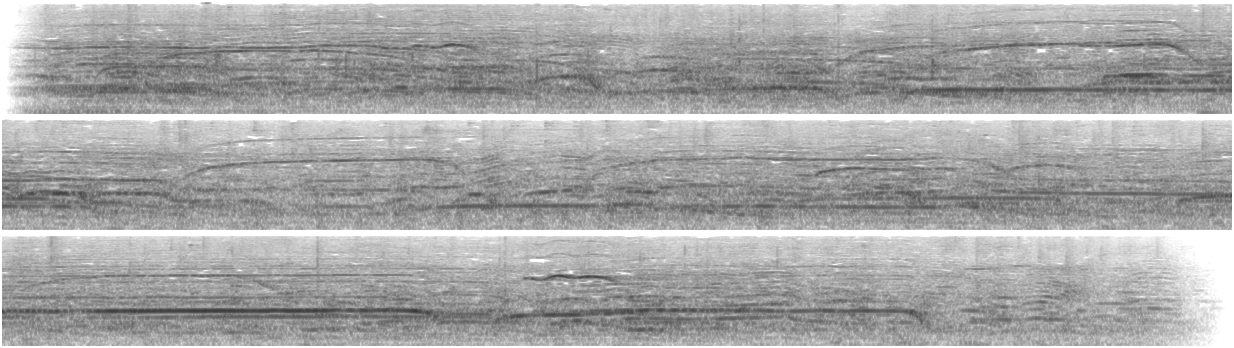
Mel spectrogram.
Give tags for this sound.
applause; canada; crowd; gig; noise; pub; saskatchewan; saskatoon; venue

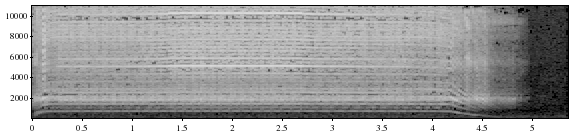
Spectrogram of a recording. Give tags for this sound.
motor; helicopter; toy; machine; broken; gear; whir; buzz

